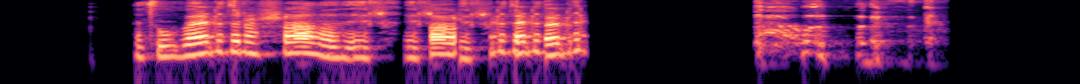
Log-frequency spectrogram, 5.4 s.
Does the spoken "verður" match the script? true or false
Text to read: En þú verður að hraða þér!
true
